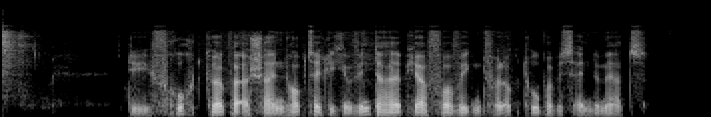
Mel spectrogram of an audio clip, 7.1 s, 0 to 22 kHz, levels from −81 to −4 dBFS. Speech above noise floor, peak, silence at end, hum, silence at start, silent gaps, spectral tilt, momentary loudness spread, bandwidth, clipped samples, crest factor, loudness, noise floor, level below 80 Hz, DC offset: 53 dB; -6 dBFS; 0.65 s; none; 0 s; none; -5 dB/octave; 12 LU; 9.4 kHz; under 0.1%; 22 dB; -28 LUFS; -80 dBFS; -56 dBFS; under 0.1%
